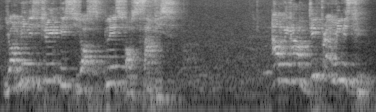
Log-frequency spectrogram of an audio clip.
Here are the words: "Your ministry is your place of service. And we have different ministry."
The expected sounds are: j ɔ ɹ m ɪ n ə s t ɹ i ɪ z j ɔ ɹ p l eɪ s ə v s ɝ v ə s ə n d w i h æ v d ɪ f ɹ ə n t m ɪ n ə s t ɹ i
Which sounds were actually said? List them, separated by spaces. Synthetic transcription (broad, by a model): j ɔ m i n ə s t ɹ i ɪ s j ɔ p l eɪ s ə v s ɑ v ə s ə n w i h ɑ v d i f ɹ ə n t m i n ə s t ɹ i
